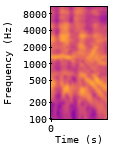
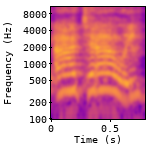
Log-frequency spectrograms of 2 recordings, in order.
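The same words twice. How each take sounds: First: Italy is said with the usual, standard pronunciation. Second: Italy is said with a mocked, nonstandard pronunciation. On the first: This is how native speakers say it. The speaker calls it right. "We say Italy" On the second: This is how people who can't pronounce it say it. The speaker calls it wrong. "we don't say Italy"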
